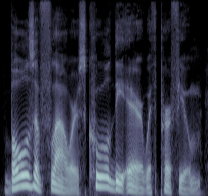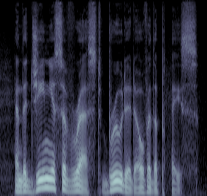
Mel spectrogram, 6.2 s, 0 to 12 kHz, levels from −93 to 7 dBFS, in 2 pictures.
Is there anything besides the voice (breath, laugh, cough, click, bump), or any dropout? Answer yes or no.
yes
